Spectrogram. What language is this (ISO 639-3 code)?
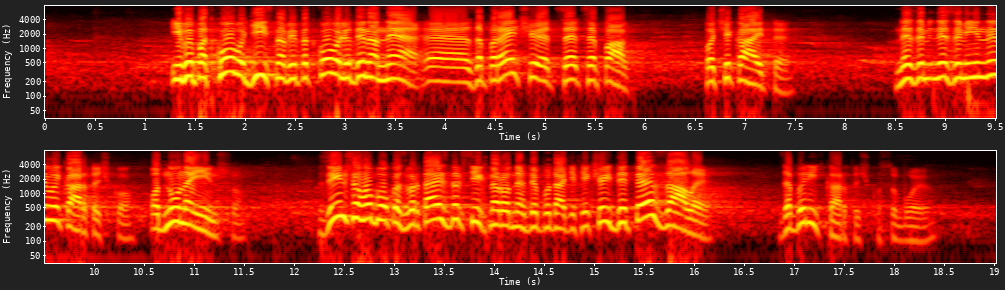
ukr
